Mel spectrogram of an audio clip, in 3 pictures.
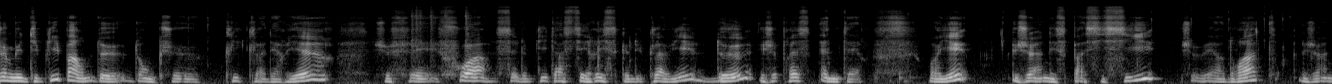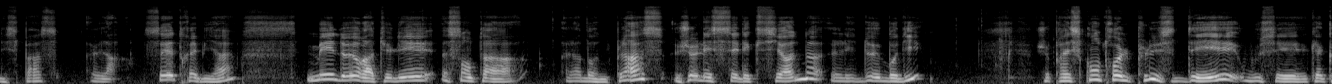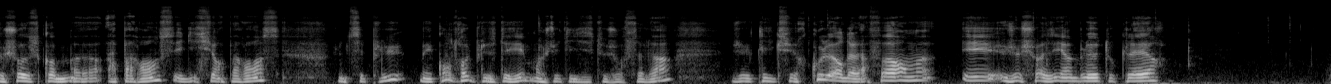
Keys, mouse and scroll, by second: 1.7 click, 5.8 KP_Multiply, 7.0 KP_2, 8.0 Return, 9.7-10.9 scroll up 1, 10.9-11.4 scroll down 1, 11.4-12.9 drag, 12.9-14.5 scroll up 1, 14.5-16.7 scroll down 2, 16.7-17.9 drag, 18.4-19.1 scroll up 1, 18.7 right click, 22.8 ctrl+click, 30.8 ctrl+d, 34.6 click, 36.7 click, 37.9 click, 39.2 click.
